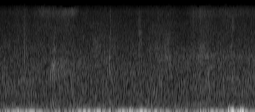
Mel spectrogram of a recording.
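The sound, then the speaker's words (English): Soft, muffled footsteps walking forward on a yoga mat during a yoga class, a few low padded thuds at an uneven pace, the last ones a little heavier. “Walk forward to the top of your mat.”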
